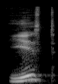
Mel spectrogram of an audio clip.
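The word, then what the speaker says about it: есть: Yest ek imperfective verb hai yani na mukammal fail hai jiski meaning hai khana to eat. Aur pronunciation kuch is tarah se hogi. Yest. Yest. Yest.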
